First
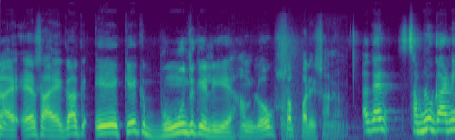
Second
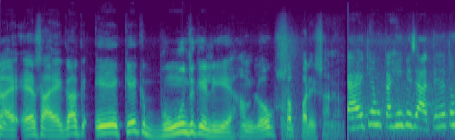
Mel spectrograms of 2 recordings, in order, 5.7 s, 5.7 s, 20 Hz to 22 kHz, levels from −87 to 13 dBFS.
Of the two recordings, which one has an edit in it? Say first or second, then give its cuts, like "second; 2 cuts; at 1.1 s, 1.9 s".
second; 1 cut; at 4.4 s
